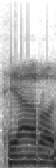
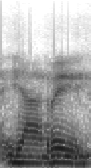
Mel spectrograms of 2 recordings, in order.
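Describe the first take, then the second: First: The final vowel is an open a sound. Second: The final vowel is a middle e sound. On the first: "yaro itu kan fathah gitu" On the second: "Yare jadi tengah-tengah e"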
